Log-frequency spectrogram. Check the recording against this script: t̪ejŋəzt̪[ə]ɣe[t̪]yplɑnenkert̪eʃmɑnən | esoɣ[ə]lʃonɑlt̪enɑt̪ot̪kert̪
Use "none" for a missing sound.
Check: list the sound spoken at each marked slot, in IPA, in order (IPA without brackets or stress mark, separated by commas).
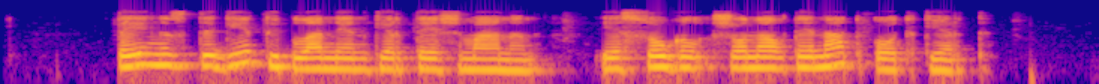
ə, t̪, ə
